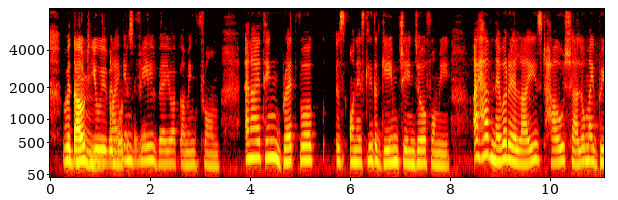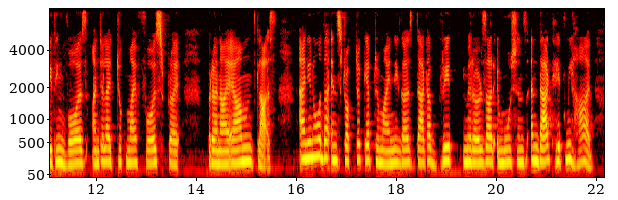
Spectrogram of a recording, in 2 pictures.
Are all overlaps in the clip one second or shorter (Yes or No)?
No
